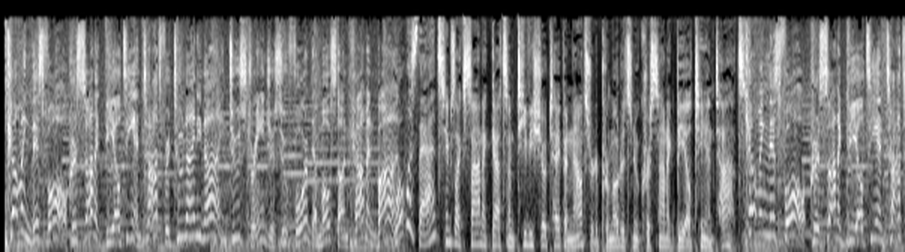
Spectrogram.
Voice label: Commercial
